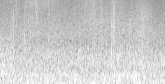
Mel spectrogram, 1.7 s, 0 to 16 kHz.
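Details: Honey bees at an open hive during an end-of-summer inspection on 22 September: a dense, steady buzzing hum fills the clip, with a few soft taps.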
